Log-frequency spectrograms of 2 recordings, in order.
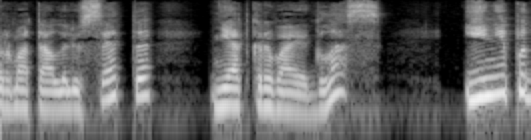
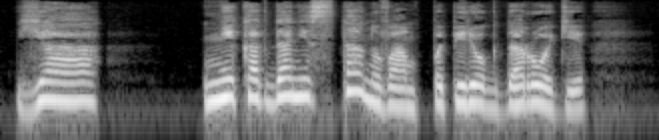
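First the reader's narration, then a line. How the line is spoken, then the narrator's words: Stammering, suppressed emotion. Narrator (Russian): запинаясь, проговорила Элизабет, с величайшим трудом сдерживая волнение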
